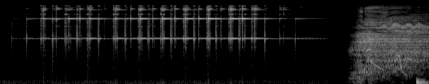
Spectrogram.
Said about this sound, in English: We need to get a bell or a certain sound to ring on the podcast. Oh, she's gone. I have a bell.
